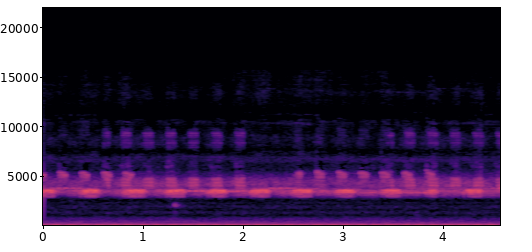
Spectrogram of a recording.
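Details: Crickets with other insects singing together in mid-autumn under a streetlight; continuous high ringing trill overlaid by regular pulsed chirps, a low electrical hum beneath.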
